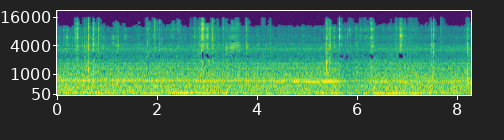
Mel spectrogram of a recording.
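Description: Faint rustling and small scattered ticks of crepe paper, floral tape and thin wire being handled as flowers and leaves are wound onto a wire stem, over a faint steady hum.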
